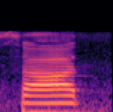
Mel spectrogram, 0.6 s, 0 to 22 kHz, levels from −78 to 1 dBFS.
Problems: constant background noise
